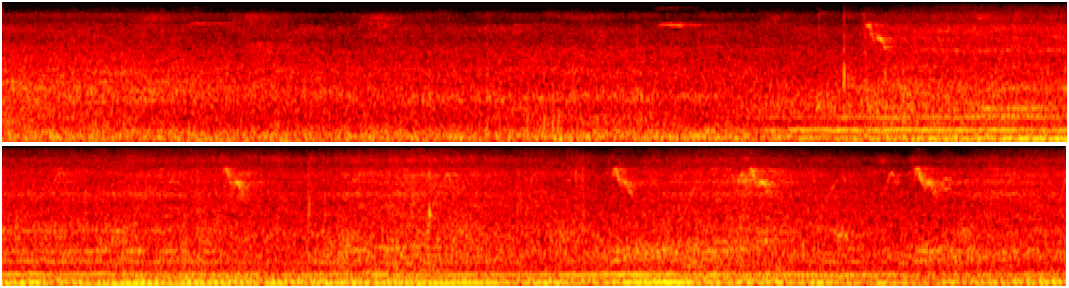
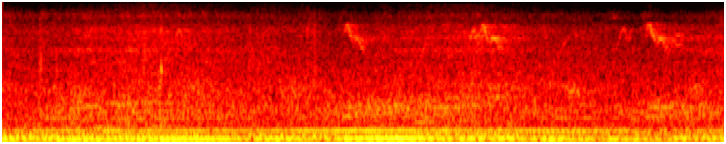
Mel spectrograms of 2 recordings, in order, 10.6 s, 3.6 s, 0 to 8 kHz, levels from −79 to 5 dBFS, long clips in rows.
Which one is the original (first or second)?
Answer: second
